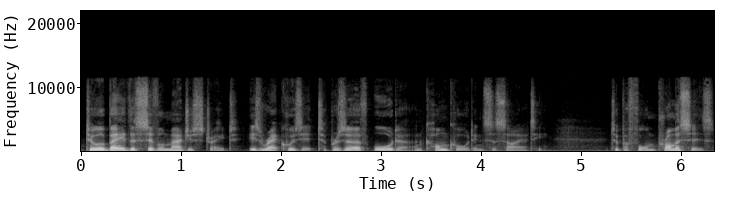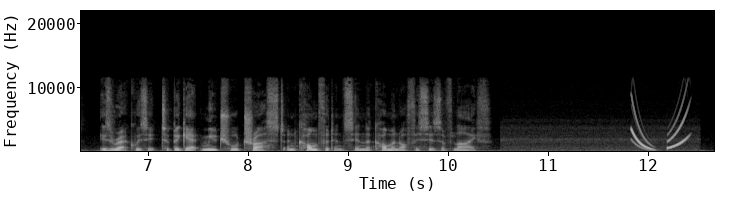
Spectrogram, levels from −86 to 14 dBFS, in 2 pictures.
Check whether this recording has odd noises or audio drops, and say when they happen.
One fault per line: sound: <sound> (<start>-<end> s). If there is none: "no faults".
sound: chirp (11.8-12.4 s)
